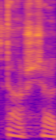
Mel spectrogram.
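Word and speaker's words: Darcia: pronouncing it perfectly in the it's NV eyes Dasha nise D let's just spell it out for people listening d a r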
